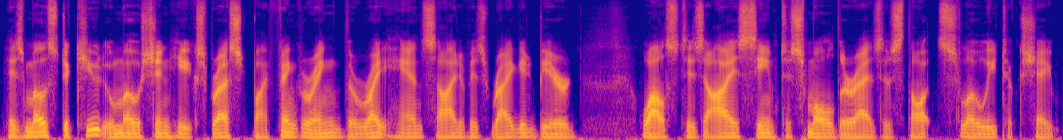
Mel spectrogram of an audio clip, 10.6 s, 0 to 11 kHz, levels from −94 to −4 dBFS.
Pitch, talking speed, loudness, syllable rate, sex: 85 Hz, 150 wpm, -22 LUFS, 4.2 syllables/s, male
